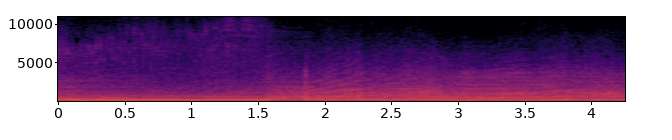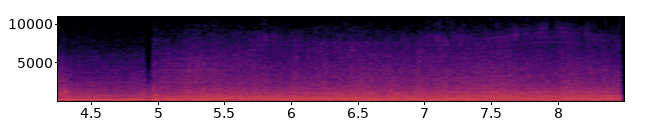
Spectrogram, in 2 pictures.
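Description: Classic race cars in a video game, including a Maserati A6 GC53 and BMW 2002 Turbo, drone steadily as their engines rise and shift pitch through gear changes. The cars sound tightly bunched and carry on continuously for several seconds.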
